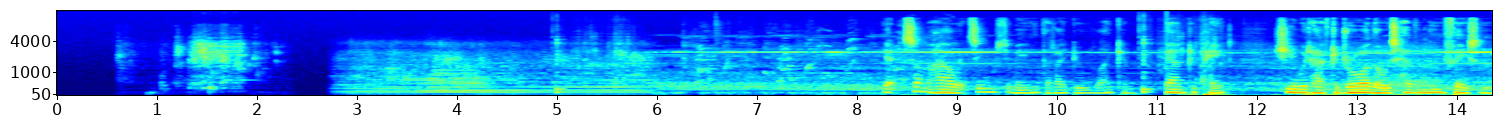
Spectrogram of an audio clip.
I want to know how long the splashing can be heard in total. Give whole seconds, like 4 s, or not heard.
3 s.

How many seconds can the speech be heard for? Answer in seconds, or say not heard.
6 s.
